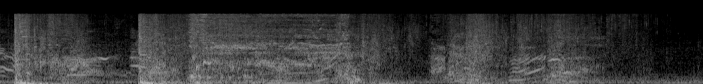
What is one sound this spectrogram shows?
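A monster snarls and screeches up close.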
